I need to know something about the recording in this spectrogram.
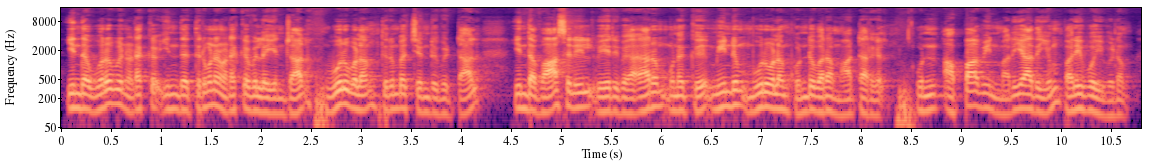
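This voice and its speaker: A man reading the lines of a tearful middle-aged mother who pleads with her daughter in a storybook tale, a little softer and lower than his narration. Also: normal speed, lightly acted. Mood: pleading.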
